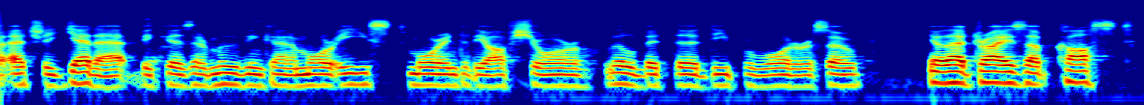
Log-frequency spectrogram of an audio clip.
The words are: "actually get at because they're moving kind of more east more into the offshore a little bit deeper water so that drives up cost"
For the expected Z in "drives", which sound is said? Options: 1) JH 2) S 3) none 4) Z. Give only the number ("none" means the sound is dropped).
4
